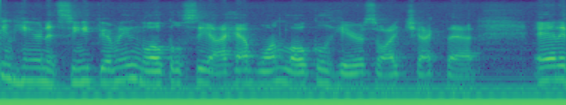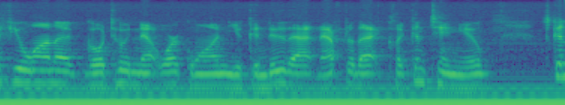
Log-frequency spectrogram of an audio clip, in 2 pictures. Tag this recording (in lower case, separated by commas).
speech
